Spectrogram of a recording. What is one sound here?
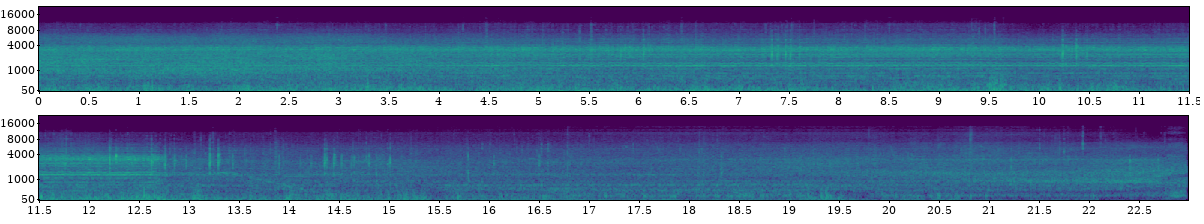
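Wind buffets the microphone.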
